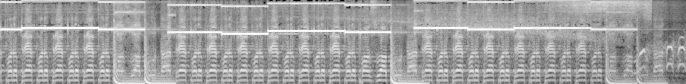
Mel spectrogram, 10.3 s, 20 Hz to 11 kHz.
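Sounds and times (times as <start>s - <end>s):
thin high whine: 0.0s - 10.0s
distorted buzzing pulsing electronic tones of a funk twin hallucination effect: 0.0s - 10.2s
speech: 0.1s - 10.2s.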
